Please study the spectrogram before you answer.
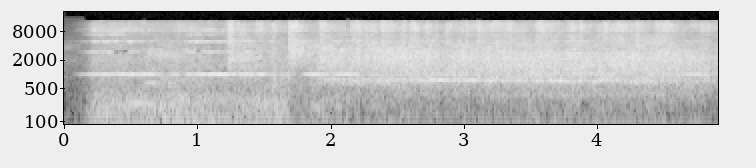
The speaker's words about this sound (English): At a hospital in Barcelona, Spain, doctors and nurses surprised a cleaning crew with a warm round of applause.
